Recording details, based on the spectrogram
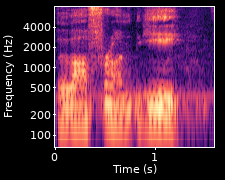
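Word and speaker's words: Lafrenière: this piece Planet Alexa La fron Yee that's how they say it in his native tongue cheddar Tyler to Foley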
